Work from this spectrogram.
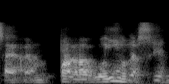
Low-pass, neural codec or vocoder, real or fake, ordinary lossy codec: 7.2 kHz; codec, 16 kHz, 1 kbps, FreqCodec, smaller model; fake; AAC, 48 kbps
